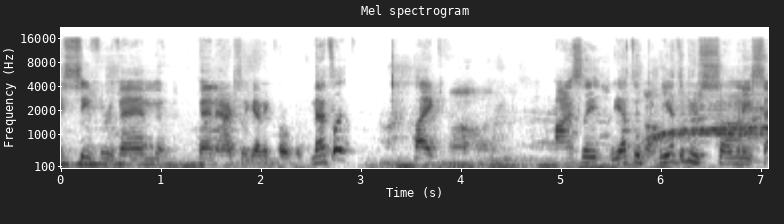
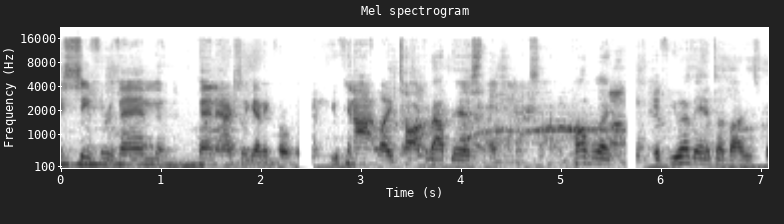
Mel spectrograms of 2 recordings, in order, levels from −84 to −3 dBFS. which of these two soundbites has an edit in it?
second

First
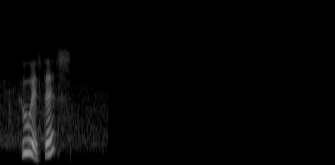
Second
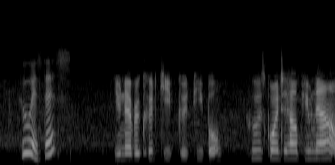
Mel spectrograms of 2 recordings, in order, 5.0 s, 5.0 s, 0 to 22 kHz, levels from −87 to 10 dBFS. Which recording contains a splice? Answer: second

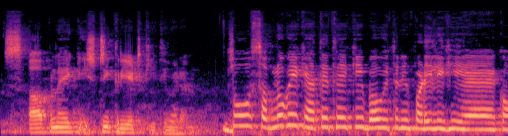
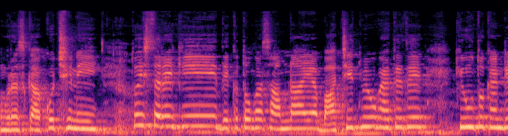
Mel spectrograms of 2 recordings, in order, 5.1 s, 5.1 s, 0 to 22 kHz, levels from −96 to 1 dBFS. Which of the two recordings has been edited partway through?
first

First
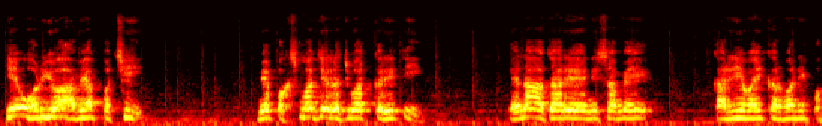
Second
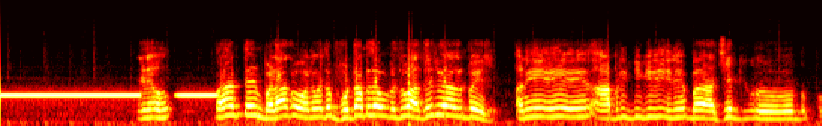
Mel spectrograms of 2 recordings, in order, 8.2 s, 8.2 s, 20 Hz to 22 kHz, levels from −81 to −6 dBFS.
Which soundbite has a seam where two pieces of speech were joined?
second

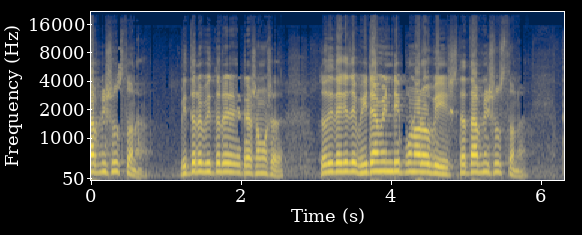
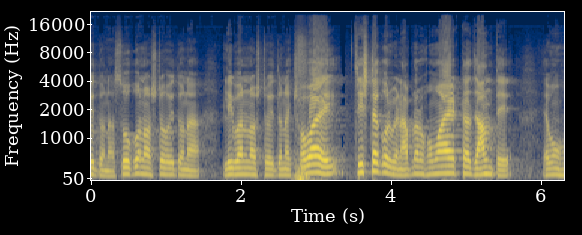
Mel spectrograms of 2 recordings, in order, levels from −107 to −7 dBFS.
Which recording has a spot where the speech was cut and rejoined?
second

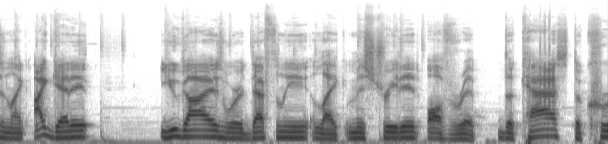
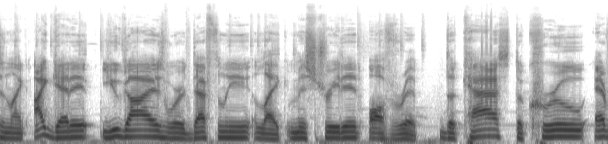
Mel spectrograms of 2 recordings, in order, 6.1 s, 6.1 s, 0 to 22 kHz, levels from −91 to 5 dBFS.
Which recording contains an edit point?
second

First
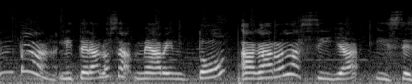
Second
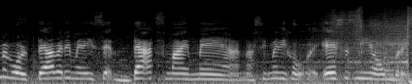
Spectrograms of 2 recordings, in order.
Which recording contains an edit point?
first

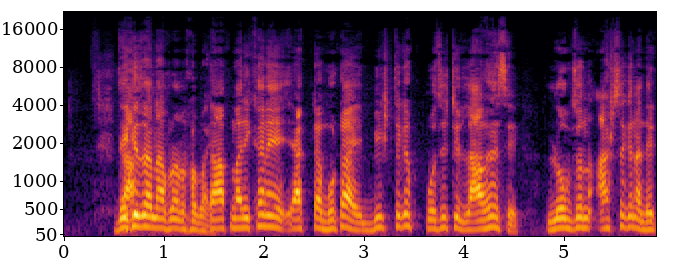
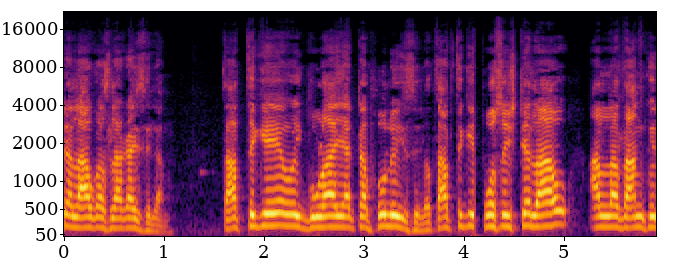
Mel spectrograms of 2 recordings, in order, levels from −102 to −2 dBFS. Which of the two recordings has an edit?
second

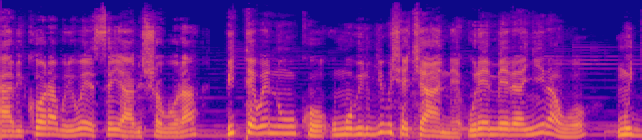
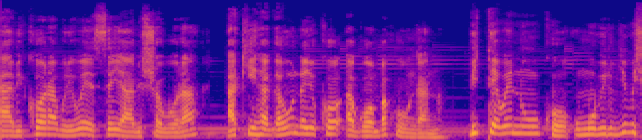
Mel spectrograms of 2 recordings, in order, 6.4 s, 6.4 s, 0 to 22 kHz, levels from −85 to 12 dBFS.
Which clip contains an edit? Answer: first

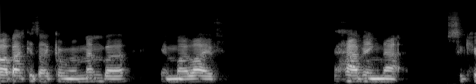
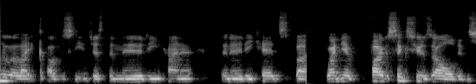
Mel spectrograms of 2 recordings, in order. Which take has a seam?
second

